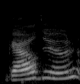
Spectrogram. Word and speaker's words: Galdun: So, Suzanne Galdun, I pronounced Yep.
